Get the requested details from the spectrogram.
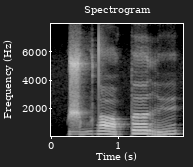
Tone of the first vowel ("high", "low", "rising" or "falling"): rising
